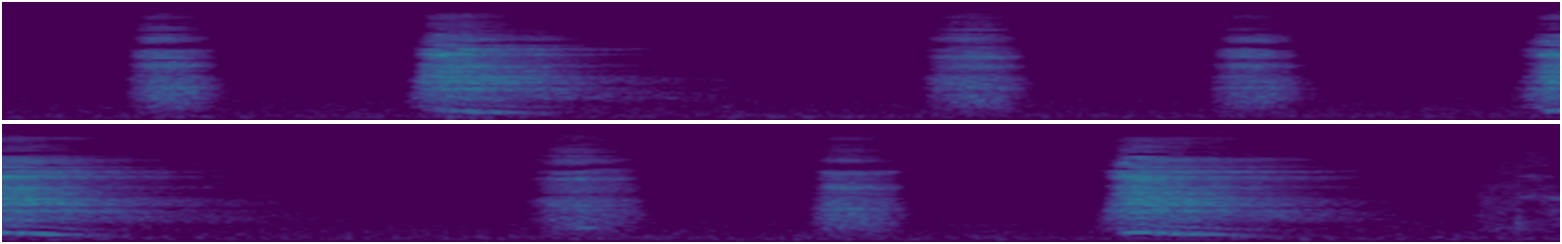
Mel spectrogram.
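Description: Deep breaths during a breathwork meditation, drawn in and released in a slow rhythm, with short inhales alternating with longer, heavier sighing exhales, close and clear with no talking.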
